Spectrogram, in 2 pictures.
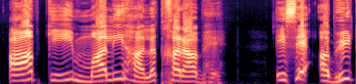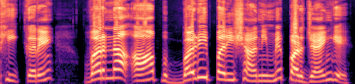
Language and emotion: Urdu, angry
